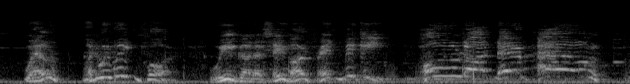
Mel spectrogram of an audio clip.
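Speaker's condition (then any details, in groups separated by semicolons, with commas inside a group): No condition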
